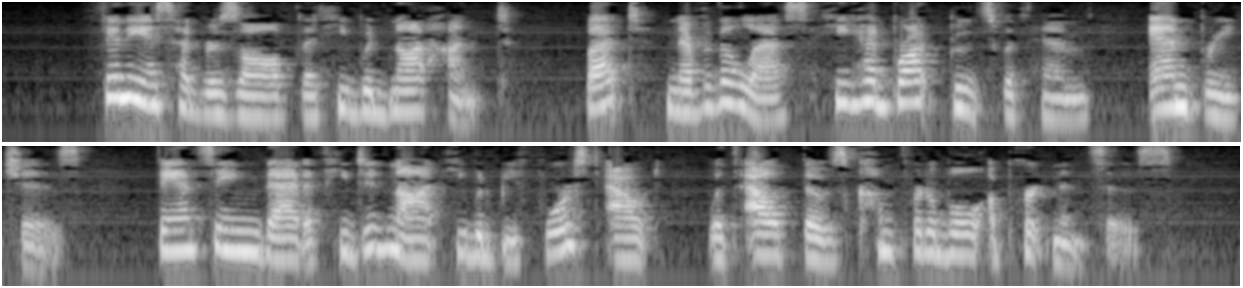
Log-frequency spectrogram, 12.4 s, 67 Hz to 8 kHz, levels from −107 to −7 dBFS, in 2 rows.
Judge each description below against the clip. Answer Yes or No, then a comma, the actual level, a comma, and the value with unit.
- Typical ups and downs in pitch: Yes, average, 4.8 semitones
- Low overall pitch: No, high, 200 Hz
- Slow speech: No, average, 160 wpm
